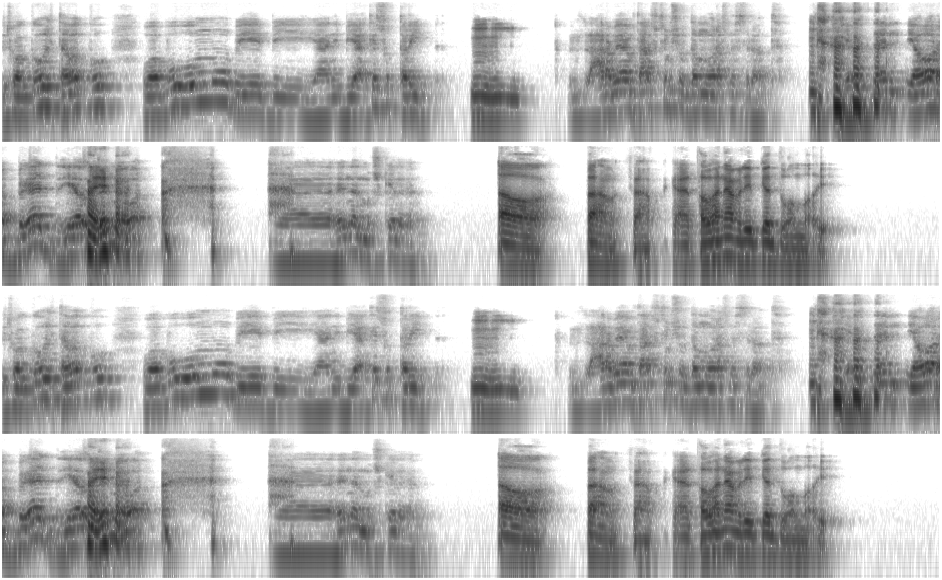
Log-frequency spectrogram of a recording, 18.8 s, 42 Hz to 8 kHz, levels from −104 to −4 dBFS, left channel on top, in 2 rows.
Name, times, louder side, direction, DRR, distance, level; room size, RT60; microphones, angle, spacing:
voice 1, 0.0-4.2 5.7-7.8 8.4-10.8 11.4-11.5 12.1-13.6, left 1 dB, 65° left, 1.7 m, -38 dB
voice 2, 4.7-5.2 8.1-8.6 10.2-10.6 11.0-11.5 12.0-12.3 14.3-14.8 15.2-17.6, left 3 dB, 25° left, 0.5 m, -30 dB
16.0 x 6.7 x 2.2 m
head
